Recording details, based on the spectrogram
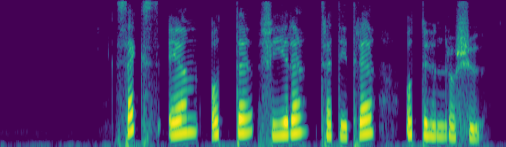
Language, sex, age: Norwegian, female, 25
